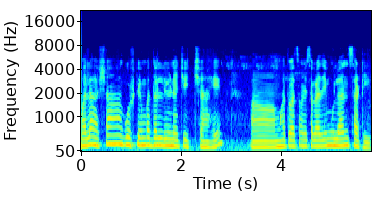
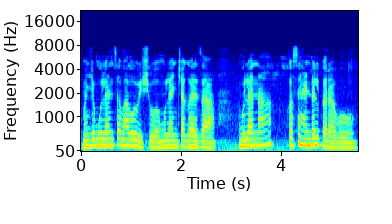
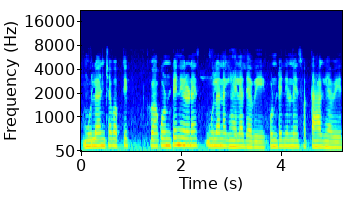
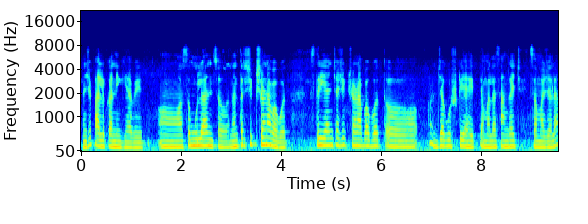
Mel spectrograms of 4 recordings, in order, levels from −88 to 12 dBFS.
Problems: none marked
